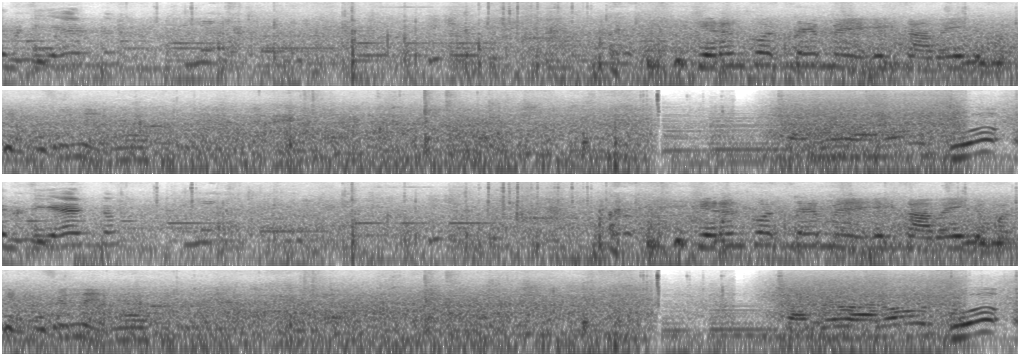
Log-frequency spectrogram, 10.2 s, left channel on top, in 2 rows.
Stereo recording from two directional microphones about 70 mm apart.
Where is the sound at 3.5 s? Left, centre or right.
Left.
